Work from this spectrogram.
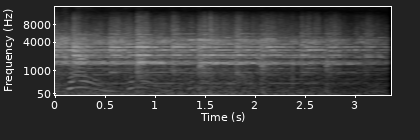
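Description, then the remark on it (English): A train rolls steadily along the rails, a continuous loud rumble with a sustained metallic ringing whine layered over it, holding for a few seconds without a break. “Train”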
